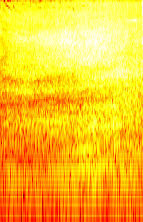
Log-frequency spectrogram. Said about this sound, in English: Sorry, that was a big truck that just rolled through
